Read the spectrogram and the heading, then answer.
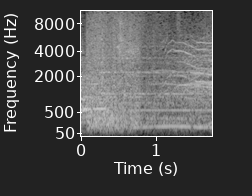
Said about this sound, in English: The bus crashes. They go into the ocean.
